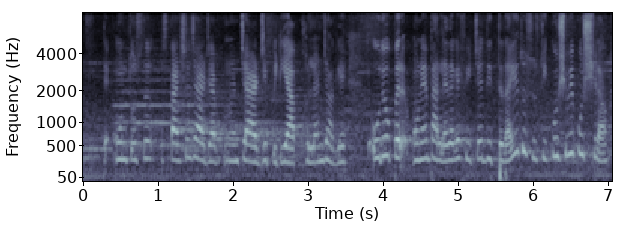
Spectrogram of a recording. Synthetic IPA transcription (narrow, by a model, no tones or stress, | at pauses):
t̪eːʔʊnt̪ʊsspɛːʃəlt͡ʃaːɾd͡ʒɛːʊnːt͡ʃaːɾʈ̚d͡ʒiːpiːʈiːaːp̚kʰolənd͡ʒaːɡeː | t̪eʊd̪eʊpːəɾʊnẽːpɛːlẽːd̪aɡeːpʰiːt͡ʃəɾd̪ɪt̪ːd̪aːiet̪ʊsʊsĩːkʊʃbiːpʊt͡ʃʰla̰ːo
